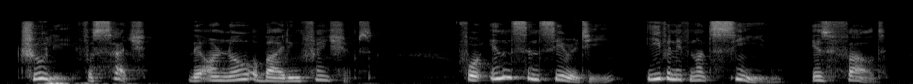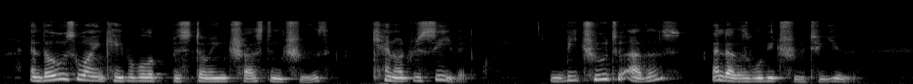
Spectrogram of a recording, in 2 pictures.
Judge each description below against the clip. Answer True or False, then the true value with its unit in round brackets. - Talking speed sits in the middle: False (130 wpm)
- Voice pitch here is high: True (225 Hz)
